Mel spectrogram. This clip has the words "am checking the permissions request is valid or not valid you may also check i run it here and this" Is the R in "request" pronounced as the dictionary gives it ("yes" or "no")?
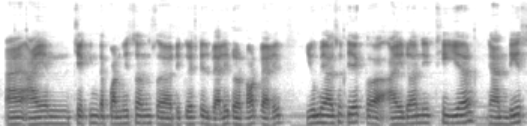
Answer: yes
